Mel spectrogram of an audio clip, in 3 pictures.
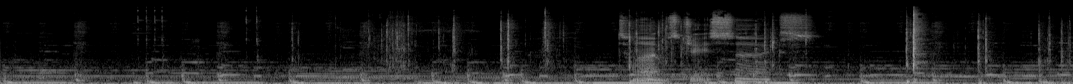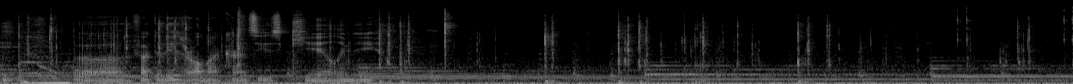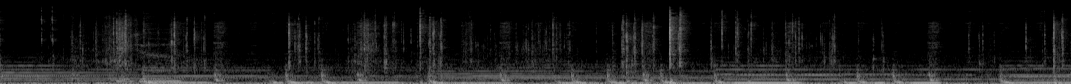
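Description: Computer keyboard typing: a run of quick keystroke clicks throughout, over background music with a deep bass line and held chords that change every second or two.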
